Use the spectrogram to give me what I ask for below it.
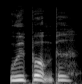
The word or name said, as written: udbombet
